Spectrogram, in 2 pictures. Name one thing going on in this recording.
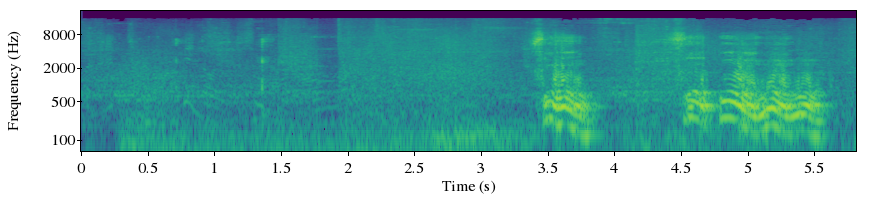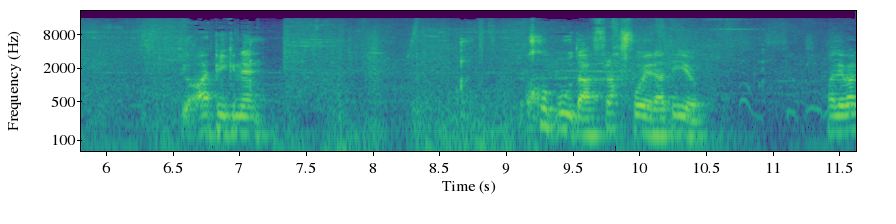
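Magic spells whoosh and crackle in a fight.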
